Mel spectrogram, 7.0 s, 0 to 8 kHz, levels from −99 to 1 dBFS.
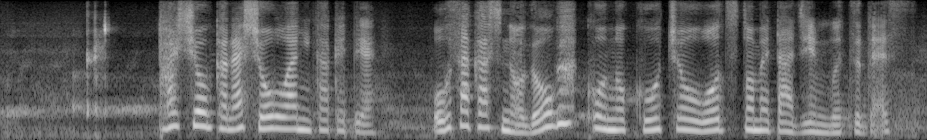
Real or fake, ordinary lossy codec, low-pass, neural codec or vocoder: fake; none; none; codec, 16 kHz, 0.8 kbps, ZipCodec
